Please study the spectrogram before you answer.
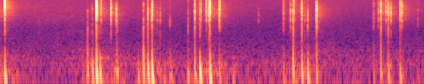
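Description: Long acrylic nails tap on a lit, pink, ribbed, solid wax pillar candle. A single tap is followed by five quick clusters of sharp, bright clicks, each dry and short with no ring.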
